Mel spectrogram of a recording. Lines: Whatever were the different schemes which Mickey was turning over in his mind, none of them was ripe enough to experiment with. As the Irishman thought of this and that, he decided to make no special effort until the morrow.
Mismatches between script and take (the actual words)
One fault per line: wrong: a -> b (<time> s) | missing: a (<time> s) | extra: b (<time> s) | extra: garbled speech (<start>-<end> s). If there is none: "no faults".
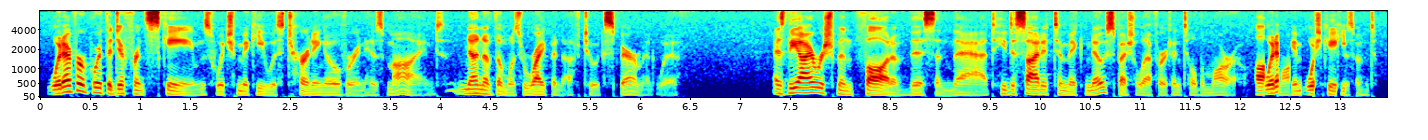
extra: garbled speech (12.2-13.4 s)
